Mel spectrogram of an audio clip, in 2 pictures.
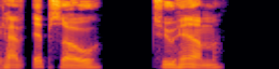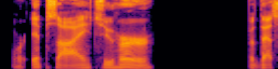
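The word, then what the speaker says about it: ipsī: dative singular we have Ipsy with a long I ipsi if this were just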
